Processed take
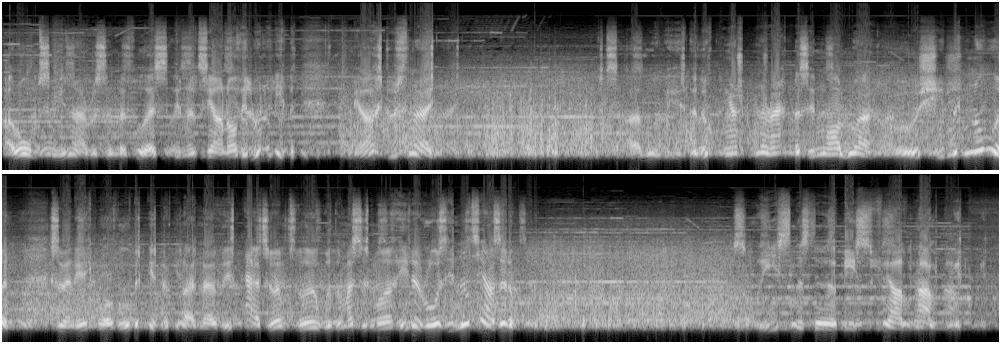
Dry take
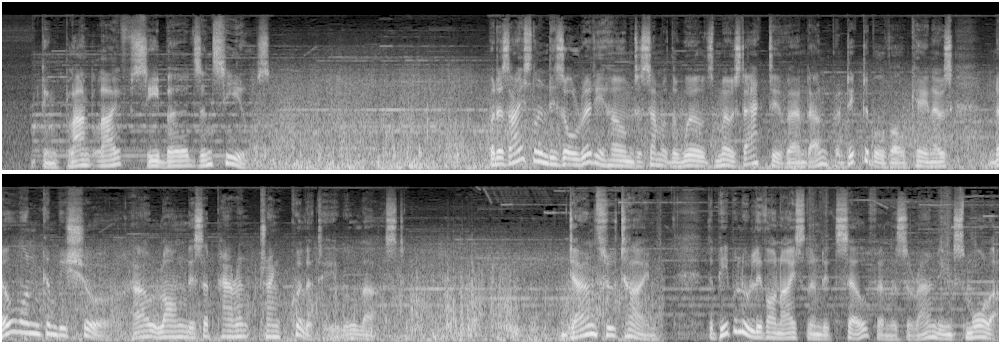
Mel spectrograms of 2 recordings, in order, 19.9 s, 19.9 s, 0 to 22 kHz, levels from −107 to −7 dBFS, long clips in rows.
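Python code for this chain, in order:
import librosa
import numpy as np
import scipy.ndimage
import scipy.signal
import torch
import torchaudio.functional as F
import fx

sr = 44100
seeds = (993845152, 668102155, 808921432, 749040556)

y = x[::-1].copy()
y = scipy.signal.sosfilt(scipy.signal.butter(2, 7400.0, 'lowpass', fs=sr, output='sos'), y)
y = np.clip(10.0 ** (11.5 / 20.0) * y, -1.0, 1.0) / 10.0 ** (11.5 / 20.0)
y = scipy.signal.sosfilt(scipy.signal.butter(16, 400.0, 'highpass', fs=sr, output='sos'), y)
y = y + 10.0 ** (-15.0 / 20.0) * np.pad(y, (int(255 * sr / 1000.0), 0))[:len(y)]
y = fx.band_squash(y, sr, depth_pct=40)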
